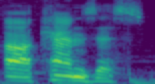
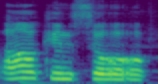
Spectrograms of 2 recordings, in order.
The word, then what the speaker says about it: Arkansas: I'd probably start in the south, somewhere like Arkansas. Skeletor! What, Spirit of Whiplash? It's pronounced Arkansas.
